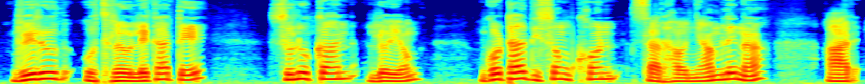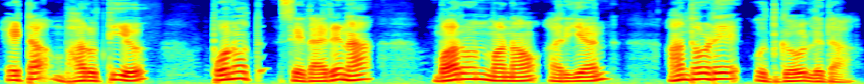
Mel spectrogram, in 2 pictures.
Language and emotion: Santali, neutral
